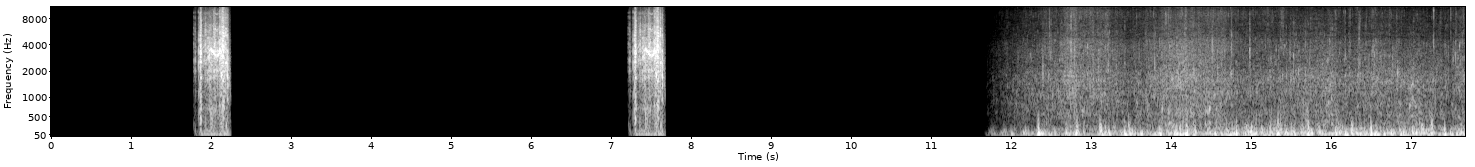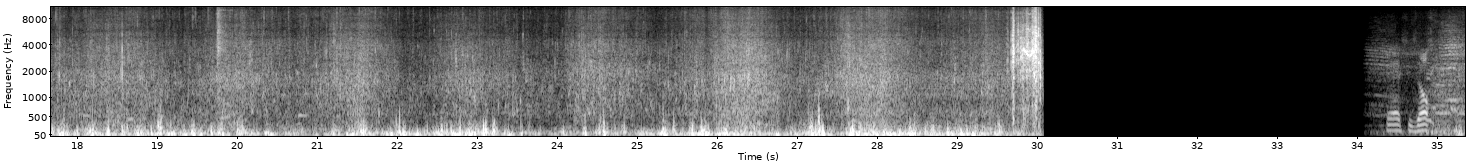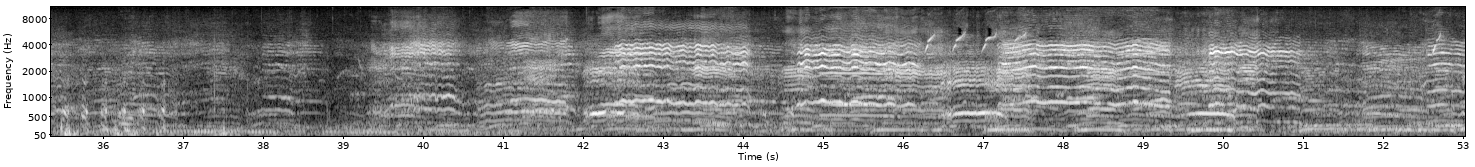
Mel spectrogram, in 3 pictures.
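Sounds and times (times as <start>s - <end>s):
wind buffeting microphone: 11.8s - 29.6s, 34.9s - 37.8s
small waves lapping: 11.8s - 29.8s
sheep and lambs bleating: 34.1s - 53.0s.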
